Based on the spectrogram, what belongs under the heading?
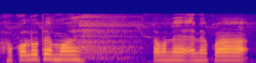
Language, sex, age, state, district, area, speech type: Assamese, female, 45-60, Assam, Jorhat, urban, spontaneous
